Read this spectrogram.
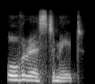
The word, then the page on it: overestimate: Indian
